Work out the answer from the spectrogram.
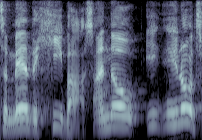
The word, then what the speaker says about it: Amanda Ribas: know what's funny is it's supposed to i know that's like the portuguese way to pronounce it as amanda hibas but she said in a video one time hi amanda ribas actually in this video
